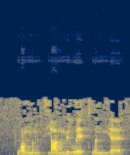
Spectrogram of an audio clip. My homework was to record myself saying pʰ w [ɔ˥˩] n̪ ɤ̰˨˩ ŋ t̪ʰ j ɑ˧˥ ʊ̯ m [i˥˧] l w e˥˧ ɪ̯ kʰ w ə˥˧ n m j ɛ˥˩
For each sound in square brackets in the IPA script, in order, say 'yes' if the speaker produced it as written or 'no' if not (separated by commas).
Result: yes, no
